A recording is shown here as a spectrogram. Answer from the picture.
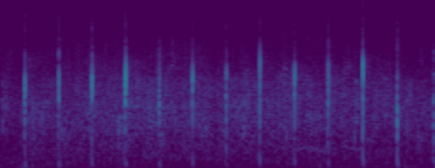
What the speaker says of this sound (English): So please give them another hand.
